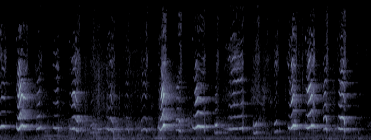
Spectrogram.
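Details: Three-week-old Airedale Terrier puppies, ten in the litter, playing under their mother's watch; shrill, repeated whines and squeals, several bent downward, coming in uneven bursts about every second or two.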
